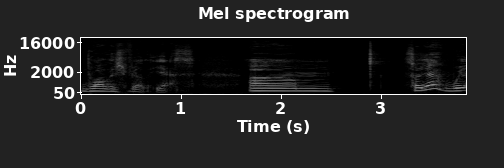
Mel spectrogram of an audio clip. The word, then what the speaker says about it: Dvalishvili: I always have issues saying his name, Dvalishvili. I think that's how you say it, Dvalishvili.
